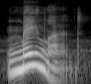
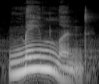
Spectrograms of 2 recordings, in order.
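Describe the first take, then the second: First: The stress is on the second syllable. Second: The stress is on the first syllable. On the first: "the first one, land" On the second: "You will also hear"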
